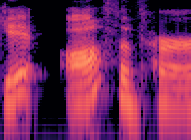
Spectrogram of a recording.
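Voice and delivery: ordinary delivery

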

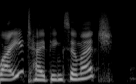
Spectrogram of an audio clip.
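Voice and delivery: put-on sharp, abrupt, snapping delivery. Retelling hearing her type instead of calling people; retelling snapping at someone. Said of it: "just like snapped at her".

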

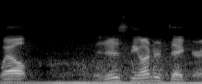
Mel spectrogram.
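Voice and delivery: play-acted dry, offhand, unbothered, matter-of-fact delivery. Retelling a trailer line, imitating Big E's dry nonchalant delivery. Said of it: "It's very dry".

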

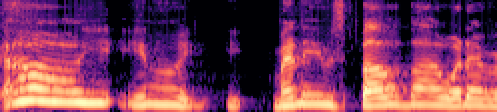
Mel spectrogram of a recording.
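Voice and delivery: put-on very high-pitched small child's chattering voice. Retelling how an old uncle played with a three-year-old, in a little kid voice. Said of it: "he's talking like a little kid".

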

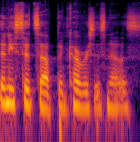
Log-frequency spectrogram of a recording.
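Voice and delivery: plain reading voice

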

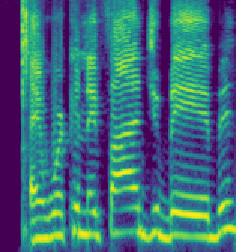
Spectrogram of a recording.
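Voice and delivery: put-on New Orleans accent. Interviewer asking a business owner where people can find them, New Orleans accent. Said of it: "Using my New Orleans accent".

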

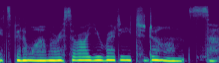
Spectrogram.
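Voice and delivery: sounding creepy. Asking someone if they are ready to dance, in a creepy voice. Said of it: "Why do I sound so creepy?".

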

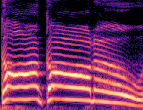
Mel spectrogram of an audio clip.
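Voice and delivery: put-on very loud, stretched, wrestling-style British accent. Mocking a wrestler's accent: Wade Barrett impression. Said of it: "Wade Barrett's accent".

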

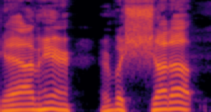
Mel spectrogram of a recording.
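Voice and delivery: put-on unenthusiastic, unexcited voice. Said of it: "As opposed to Joe, who feels like when he talks".

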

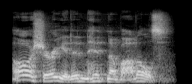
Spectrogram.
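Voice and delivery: terrible attempt at Irish accent. Retelling a character's dialogue from a game played through, bad Irish accent. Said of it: "my terrible attempt at an Irish accent".

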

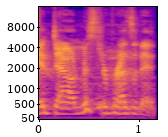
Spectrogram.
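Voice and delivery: normal talking voice

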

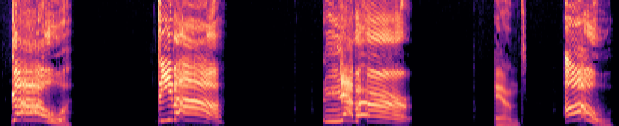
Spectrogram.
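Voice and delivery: very high, slow, swooping, drawn-out screams. Presenting nominees for Best Word to Scream: screaming. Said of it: "the nominees for Best Word to Scream".

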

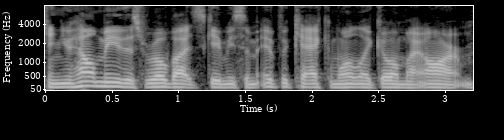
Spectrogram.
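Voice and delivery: ordinary talk, nothing marked

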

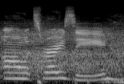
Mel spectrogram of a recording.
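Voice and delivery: ordinary talk

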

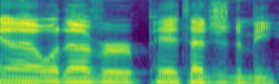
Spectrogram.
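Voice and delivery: plain

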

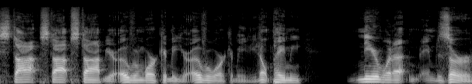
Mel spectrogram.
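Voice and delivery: normal talking voice

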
